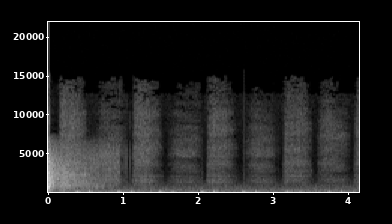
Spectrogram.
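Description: Music cuts off with a loud hit, leaving a fast heartbeat sound effect of regular paired low thumps under quick, heavy panting breaths.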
